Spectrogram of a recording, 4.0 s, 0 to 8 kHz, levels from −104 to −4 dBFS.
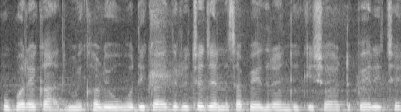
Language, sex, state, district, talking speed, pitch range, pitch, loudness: Rajasthani, female, Rajasthan, Churu, 225 wpm, 195-205 Hz, 200 Hz, -14 LUFS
